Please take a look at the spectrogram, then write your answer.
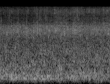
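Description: Water runs through a gravity-fed hose siphon draining a fishpond, giving a brief, steady hissing and trickling rush.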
